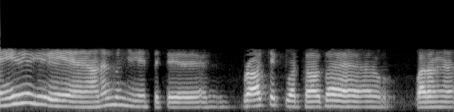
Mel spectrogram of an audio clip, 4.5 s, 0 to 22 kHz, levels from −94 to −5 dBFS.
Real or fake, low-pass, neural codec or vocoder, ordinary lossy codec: fake; 3.6 kHz; codec, 16 kHz, 8 kbps, FunCodec, trained on LibriTTS, 25 frames a second; AAC, 24 kbps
